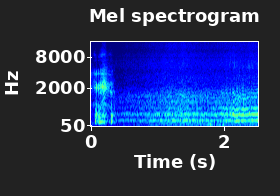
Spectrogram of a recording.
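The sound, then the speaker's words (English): Honeybees recorded in a sculpture park in Belize make a steady droning buzz with a brief louder rush at the start, then a sustained even hum that holds its level throughout. “You will hear the sound of bees. These are bees that were recorded in Belize, actually in a sculpture park in Belize that's called Pustinia.”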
